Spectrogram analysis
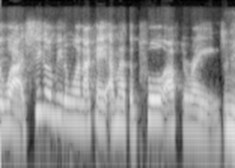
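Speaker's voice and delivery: ordinary talk, nothing marked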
